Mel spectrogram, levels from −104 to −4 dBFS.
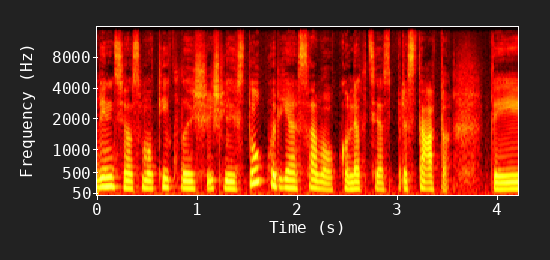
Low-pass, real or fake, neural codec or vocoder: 14.4 kHz; fake; codec, 44.1 kHz, 3.4 kbps, Pupu-Codec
